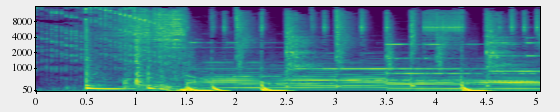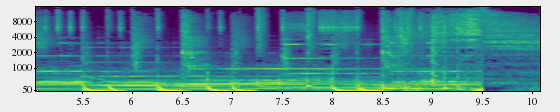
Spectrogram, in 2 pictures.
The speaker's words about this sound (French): Écoute, on passe au sujet suivant, t'es ok Allez, je mets un petit jingle et on y va.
